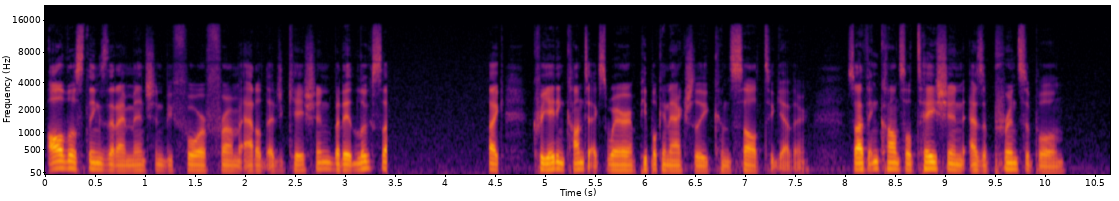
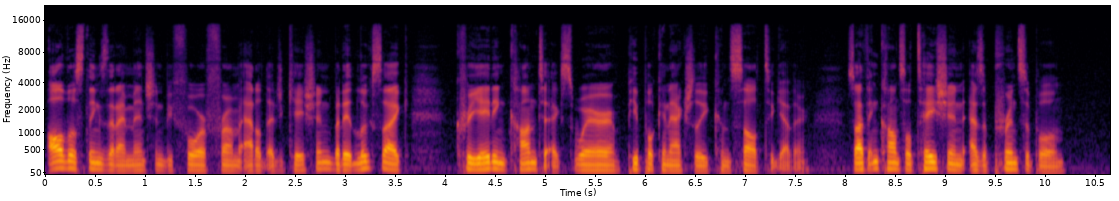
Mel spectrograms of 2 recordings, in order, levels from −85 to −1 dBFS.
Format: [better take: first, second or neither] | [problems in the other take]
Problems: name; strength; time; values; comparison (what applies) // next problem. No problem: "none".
second | audio freezing; at 3.5 s for 1 s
